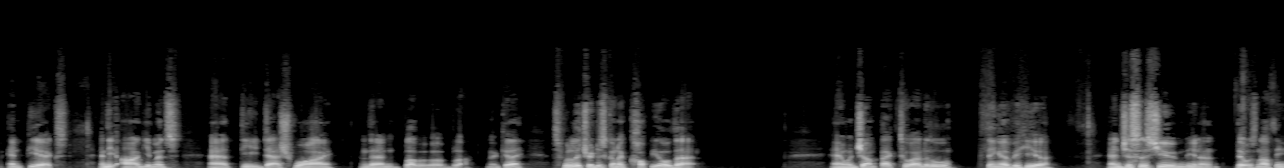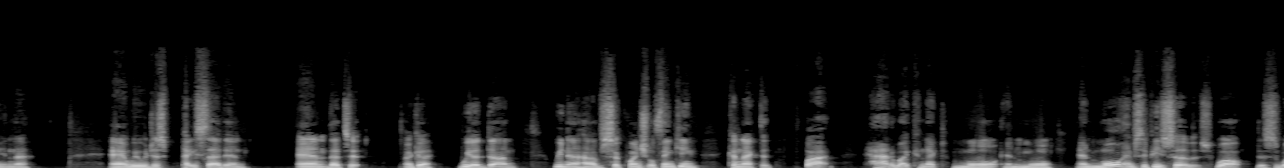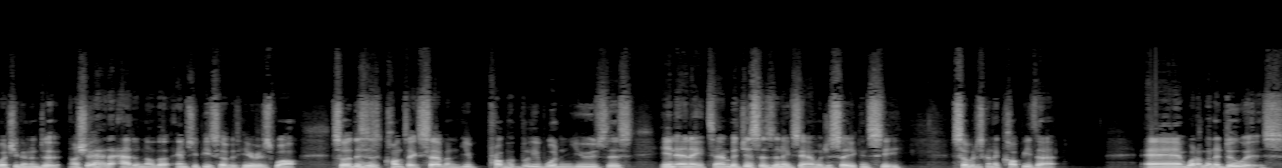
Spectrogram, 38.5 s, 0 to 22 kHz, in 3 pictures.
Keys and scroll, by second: 10.7 super+a, 12.4 BackSpace, 14.5 super+v, 36.3 super+Tab.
